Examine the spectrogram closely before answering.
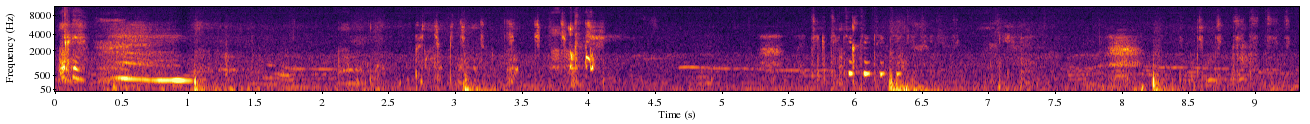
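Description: A baby coos and babbles up close.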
